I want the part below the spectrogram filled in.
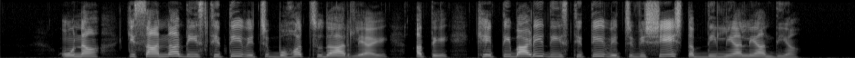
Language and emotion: Punjabi, neutral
